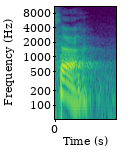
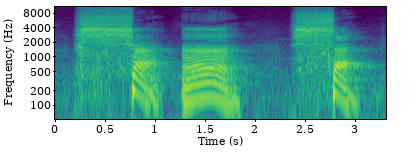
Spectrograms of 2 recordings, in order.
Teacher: Ujung lisan ketemu ujung gigi seri atas. Sa. Kalau yang ini sya, tengah lisan ketemu langit-langit.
